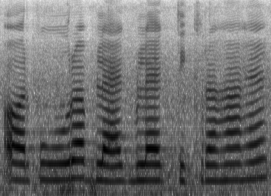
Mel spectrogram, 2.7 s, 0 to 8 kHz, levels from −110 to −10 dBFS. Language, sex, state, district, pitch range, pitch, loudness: Hindi, female, Bihar, West Champaran, 240-255 Hz, 245 Hz, -14 LUFS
